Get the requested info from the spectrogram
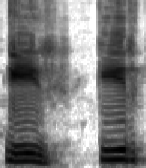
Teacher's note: یہ را ساکن جب ہو جائے گا تو ماں قبل اگر زیر ہو تو پھر کیا ہوتا ہے؟ را باریک پڑھا جائے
